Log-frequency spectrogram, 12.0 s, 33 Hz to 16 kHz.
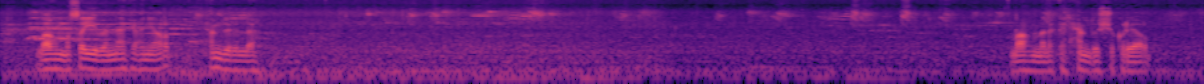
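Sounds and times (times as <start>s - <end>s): small birds chirping: 0.4s - 12.0s.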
